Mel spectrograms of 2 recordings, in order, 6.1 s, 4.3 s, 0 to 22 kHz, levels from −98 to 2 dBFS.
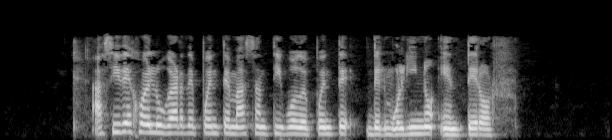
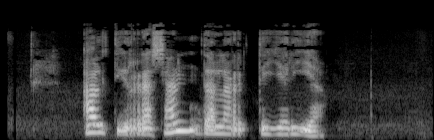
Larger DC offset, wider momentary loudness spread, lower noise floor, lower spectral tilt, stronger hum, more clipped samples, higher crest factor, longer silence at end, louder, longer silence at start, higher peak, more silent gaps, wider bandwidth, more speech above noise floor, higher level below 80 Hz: neither; about the same, 6 LU vs 7 LU; first, -87 dBFS vs -63 dBFS; about the same, -5.5 dB/octave vs -5 dB/octave; neither; neither; about the same, 16 dB vs 20 dB; about the same, 1.05 s vs 1.1 s; first, -16 LUFS vs -22 LUFS; about the same, 0.75 s vs 0.85 s; about the same, -2 dBFS vs -2 dBFS; neither; second, 7.8 kHz vs 11 kHz; first, 72 dB vs 42 dB; first, -56 dBFS vs -76 dBFS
